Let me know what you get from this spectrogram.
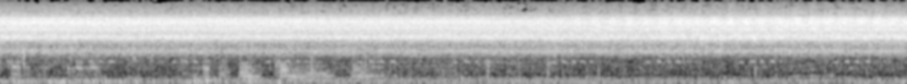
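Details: In high temperatures, thirsty baby monkeys call their mother for water with wavering, harmonic whimpering cries over a steady insect-like hiss; finding: monkey.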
